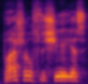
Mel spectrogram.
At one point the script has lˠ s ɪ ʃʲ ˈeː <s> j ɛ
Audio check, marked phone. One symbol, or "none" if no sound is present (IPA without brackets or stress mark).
none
